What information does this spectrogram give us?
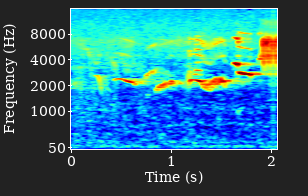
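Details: Evening song of a common blackbird: a smooth fluty whistle that rises and falls, ending in a sharp high twittered flourish, over faint background noise.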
